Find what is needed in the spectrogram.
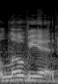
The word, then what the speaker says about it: Loviot: She says it's pronounced Soviet, but with an L. So there you go, Loviot.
